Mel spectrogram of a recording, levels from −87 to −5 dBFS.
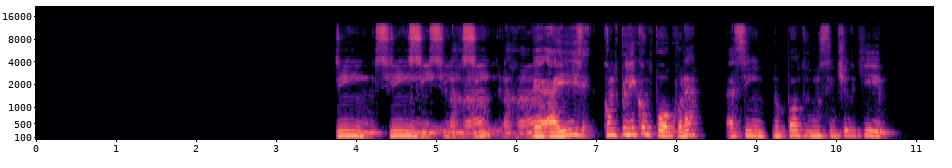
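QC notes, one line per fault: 4.42–6.36 s, doubled audio track: a full-band copy trails the speech by about 0.7 s at similar level, dry and abruptly gated, likely a second out-of-step capture path.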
